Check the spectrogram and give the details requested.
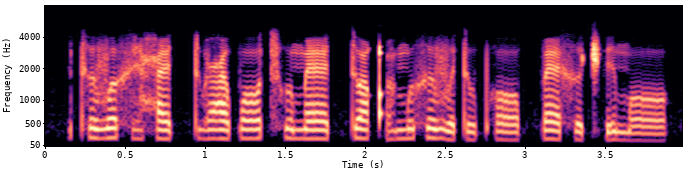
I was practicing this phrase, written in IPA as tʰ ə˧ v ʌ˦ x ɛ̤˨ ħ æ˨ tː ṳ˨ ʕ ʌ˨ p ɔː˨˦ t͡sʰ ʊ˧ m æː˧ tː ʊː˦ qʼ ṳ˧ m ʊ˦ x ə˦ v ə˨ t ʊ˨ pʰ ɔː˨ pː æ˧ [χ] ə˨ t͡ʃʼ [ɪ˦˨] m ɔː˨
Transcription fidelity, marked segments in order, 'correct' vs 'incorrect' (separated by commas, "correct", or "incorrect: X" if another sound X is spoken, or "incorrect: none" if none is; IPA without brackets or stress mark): incorrect: x, correct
